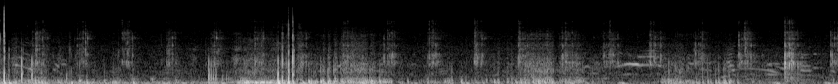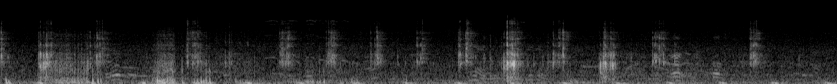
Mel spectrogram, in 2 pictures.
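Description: A steady rhythm of sharp knocks, about two or three a second, keeping time for a folk dance. Loud voices in the first few seconds.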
